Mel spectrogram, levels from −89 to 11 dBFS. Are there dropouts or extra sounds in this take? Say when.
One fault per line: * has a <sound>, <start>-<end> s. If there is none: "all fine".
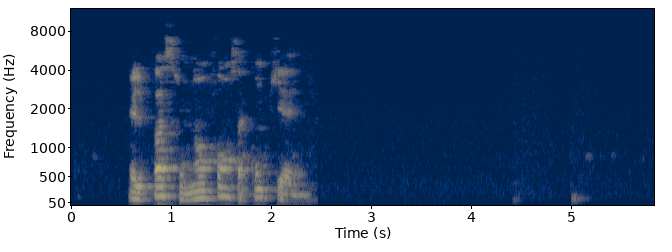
all fine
